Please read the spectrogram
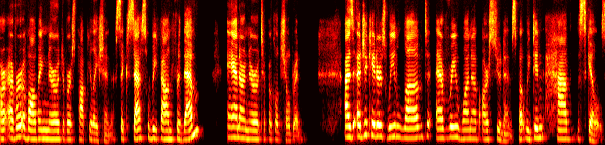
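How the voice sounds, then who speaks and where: Against a quiet background, a woman speaks at medium pitch with fairly even intonation. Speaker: teacher and parent presenter. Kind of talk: conference presentation. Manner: fast when nervous.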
